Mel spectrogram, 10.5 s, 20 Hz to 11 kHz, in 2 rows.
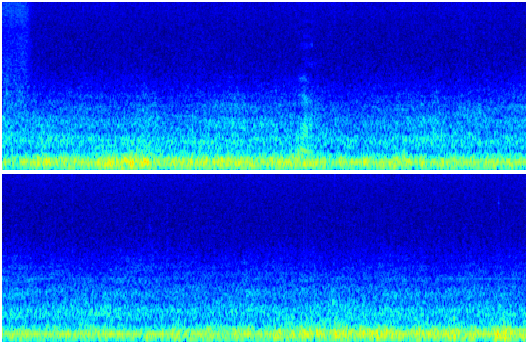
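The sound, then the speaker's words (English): A steady, low generator hum drones beneath a broad rumbling whoosh of 1.65-megawatt Vestas wind turbines, put up in 2012 by Epic Systems, turning, holding an even loudness throughout with no one speaking. “What you can hear is the general hum of the generator and the sort of swoosh, whoosh, whoosh of the turbines turning.”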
